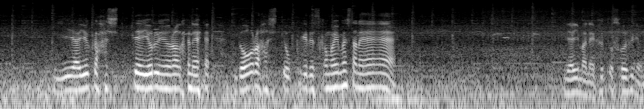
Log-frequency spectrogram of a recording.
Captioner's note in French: Rires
